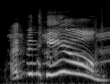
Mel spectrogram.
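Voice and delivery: high, loud cry of delight; elated shout. Pretend. Player finding the character healed, elated high shout. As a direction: shout it like a miracle cure. Sudden relief in the game.

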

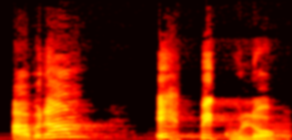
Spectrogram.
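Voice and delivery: ordinary delivery

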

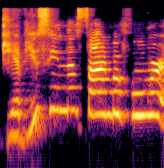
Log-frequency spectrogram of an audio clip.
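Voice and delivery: teacher asking about a new sign; lightly voiced veteran teacher. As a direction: ask a coworker brightly. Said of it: "She came in to ask my coworker".

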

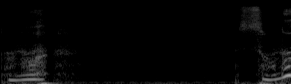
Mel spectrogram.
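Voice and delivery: whispered, hesitant and shy; embarrassed whisper. Acted. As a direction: barely breathe the words out. Embarrassed girl can't say it.

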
